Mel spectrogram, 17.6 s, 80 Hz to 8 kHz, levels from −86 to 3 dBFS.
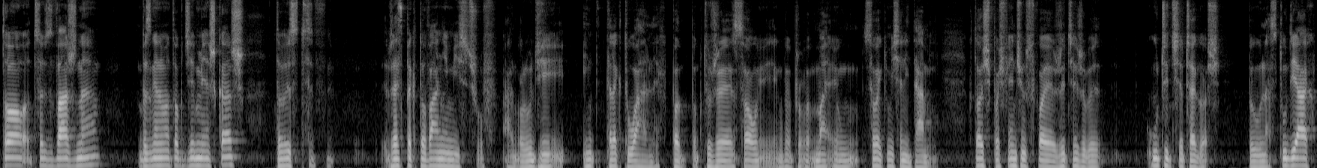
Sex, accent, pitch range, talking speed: male, native, 110-130 Hz, 115 wpm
